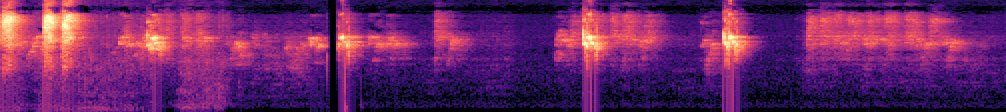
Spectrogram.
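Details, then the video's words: An excited budgerigar out of its cage opens with loud sharp chirps, then softer scratchy warbling, several single piercing squeaks with gaps between, and a final stretch of rapid chatter. "Make Your Budgie Chirp with This Excited Budgie Out of its Cage!"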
